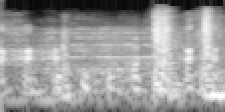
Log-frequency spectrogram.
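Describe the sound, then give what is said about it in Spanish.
A door violently smashed in by intruders in a dramatized scene: a few heavy, booming thuds and crashing impacts over a low rumble, the loudest blows landing near the end. “Los criminales irrumpen violentamente, destrozando la puerta.”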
